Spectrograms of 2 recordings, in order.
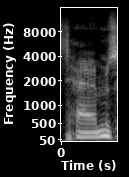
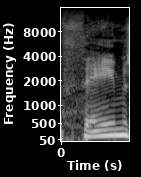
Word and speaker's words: Thames: And also she like laughed when I said Thames Street, because I assumed it was Thames, because that's how it's pronounced in England. And you mean Thames Street?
